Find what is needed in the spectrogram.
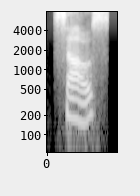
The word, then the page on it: souse: Indian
